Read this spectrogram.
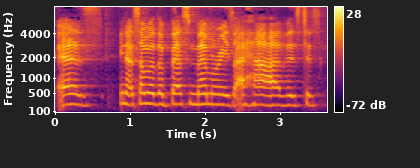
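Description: A woman's voice: a little high, little pitch movement, normal speed. Earnest young woman from South Sudan. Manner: earnest, uses many "you know" fillers. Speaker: interview guest, model. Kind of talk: reflective interview answers.

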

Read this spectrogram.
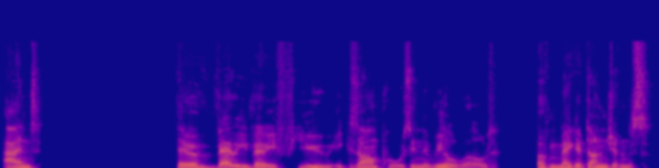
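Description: A man's voice: mid-range voice, a little slow. A man in a casual discussion about gaming, speaking hesitantly and repeating words as he thinks. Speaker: tabletop gaming podcast speaker.

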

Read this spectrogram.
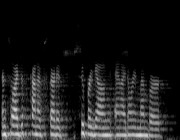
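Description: A woman's voice: mid-range voice, fairly even intonation. Woman from Greece on a tinny line. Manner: thoughtful, pauses with fillers before answering. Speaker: guest. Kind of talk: casual interview chat.

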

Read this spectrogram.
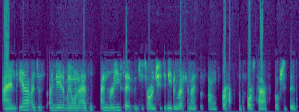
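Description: A young Irish woman with a low voice, chatting quickly as a singer guest in a casual interview. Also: flat delivery, no echo, highs cut off. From Ireland. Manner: quick, chatty, lots of "like" and "you know".

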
